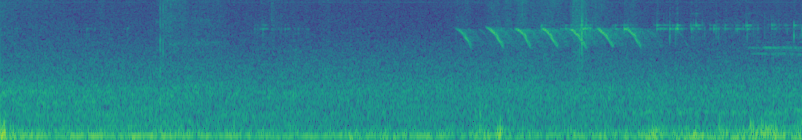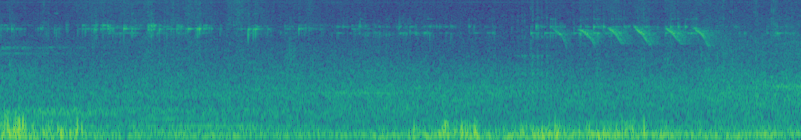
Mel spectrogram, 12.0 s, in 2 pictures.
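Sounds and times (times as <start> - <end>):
small bird singing: 3.4 - 12.0.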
